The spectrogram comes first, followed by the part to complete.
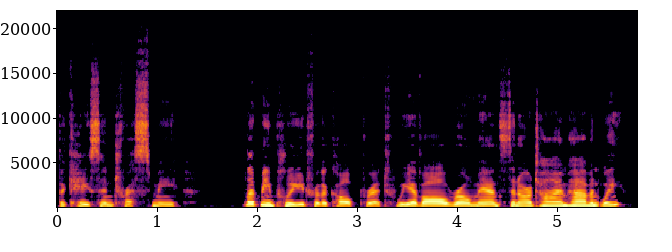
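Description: A woman voicing a cultured gentleman, kindly but smug and patronising, in a storybook reading. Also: lowish voice, normal speed, no room sound, clean studio sound, natural voice. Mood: smiling condescension.

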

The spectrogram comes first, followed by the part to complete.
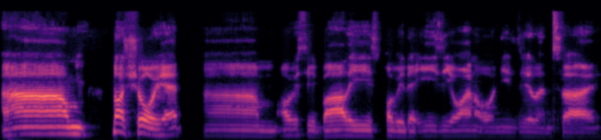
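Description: Deep-voiced young man, laid-back. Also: measured pace, clean tone. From South Sudan. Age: young adult. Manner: relaxed, many ums and fillers. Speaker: guest athlete. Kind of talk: casual interview chat.

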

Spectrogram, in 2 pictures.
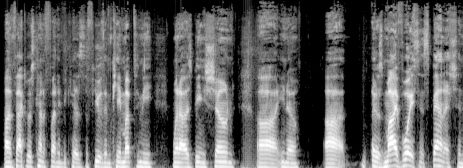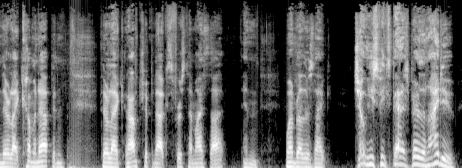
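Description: A man's voice: lowish voice, brisk. A man co-hosting a casual discussion, talking loosely and quoting scripture with Greek words. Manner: conversational, quotes scripture with Greek terms. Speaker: co-host, pastor. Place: California.

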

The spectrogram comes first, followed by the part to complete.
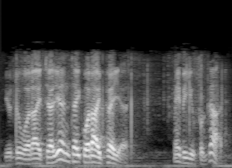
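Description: An actor playing a bullying racketeer who talks curt and threatening, in a 1940s radio drama. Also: male voice, medium pitch, expressive, a little fast, slightly rough. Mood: menacing. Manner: menacing, curt. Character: bullying male racketeer boss. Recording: hissy lo-fi 1940s radio recording.

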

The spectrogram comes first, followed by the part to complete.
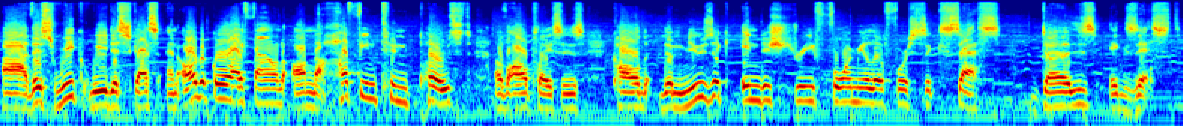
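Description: A man's voice: a little high, animated, slow, a little mellow, faint music behind, poor audio. A man hosting a podcast in casual, informal, slangy talk. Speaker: podcast host.

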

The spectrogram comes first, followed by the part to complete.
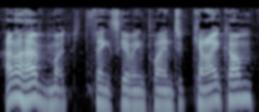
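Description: A man's voice: a little high, moderate pace, a bit bright, dry recording. A man hosting a podcast in casual chat, jokey and laughing often, swearing freely. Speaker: podcast host.

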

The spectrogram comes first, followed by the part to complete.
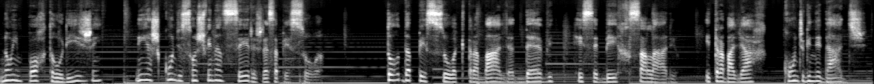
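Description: A female podcast host asks questions in an unhurried, inquisitive way and comments on the story. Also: lowish voice, a little mellow, soft background music. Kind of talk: scripted podcast conversation.

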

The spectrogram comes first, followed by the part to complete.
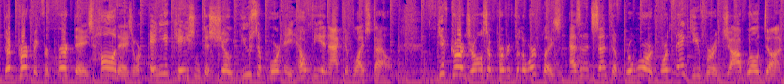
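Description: A woman reads a scripted ad in a fairly high, lively voice that moves up and down a lot. Clear music plays behind her. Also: normal speed. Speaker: ad announcer. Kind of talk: scripted commercial read.

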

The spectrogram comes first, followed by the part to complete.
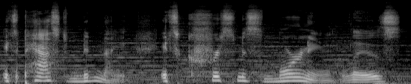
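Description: A man's voice: medium pitch, very animated, slow, faint music behind. A man voicing a blunt, exasperated young boyfriend in an audiobook, emphatic and incredulous. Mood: exasperated, demanding. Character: brawny young boyfriend, exasperated, blunt, grumbling video editor. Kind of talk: audiobook character dialogue.

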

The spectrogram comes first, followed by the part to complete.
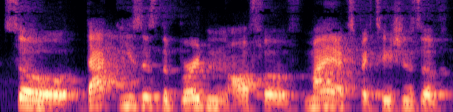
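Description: A woman's voice: on the low side, normal speed. Woman, from Trinidad and Tobago, raised in the US, podcast guest, outspoken, emphatic, echoey room. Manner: animated, frank, emphatic. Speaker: guest, writer. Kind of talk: casual podcast conversation. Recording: roomy echo.

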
